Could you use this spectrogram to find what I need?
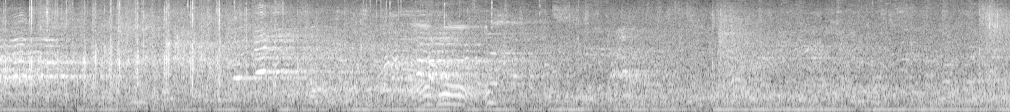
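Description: A crowd of spectators murmurs and calls out in a large echoing hall.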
